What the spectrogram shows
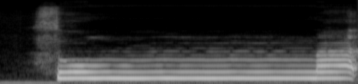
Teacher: mim tasydid dibaca dengan gunnah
